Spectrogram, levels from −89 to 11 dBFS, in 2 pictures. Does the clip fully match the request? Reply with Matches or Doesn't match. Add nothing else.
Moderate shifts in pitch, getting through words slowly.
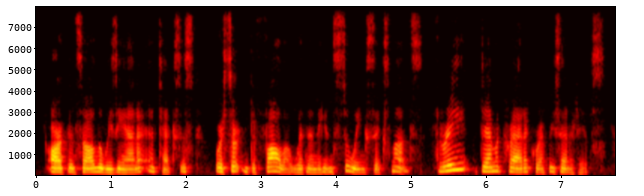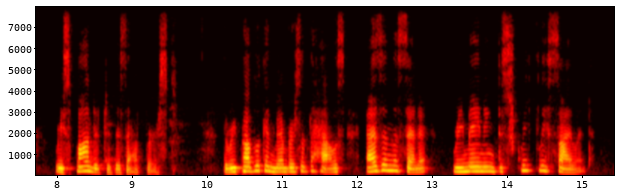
Matches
